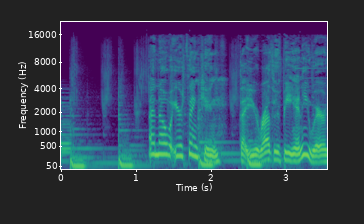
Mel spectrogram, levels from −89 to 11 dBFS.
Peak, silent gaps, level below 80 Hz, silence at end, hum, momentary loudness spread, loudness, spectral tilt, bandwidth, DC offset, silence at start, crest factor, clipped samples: 0 dBFS; none; -30 dBFS; 0 s; none; 13 LU; -16 LUFS; -5.5 dB/octave; 16 kHz; under 0.1%; 0 s; 16 dB; under 0.1%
